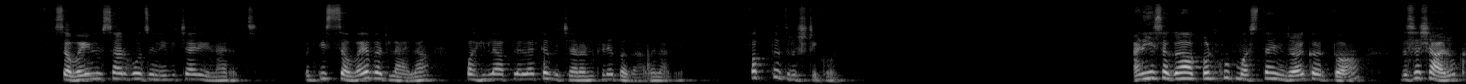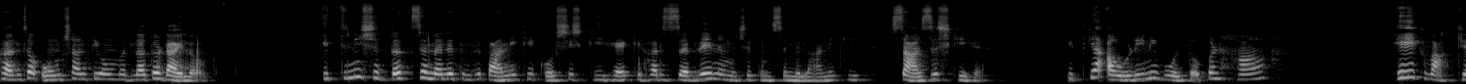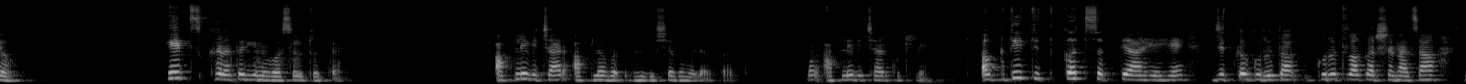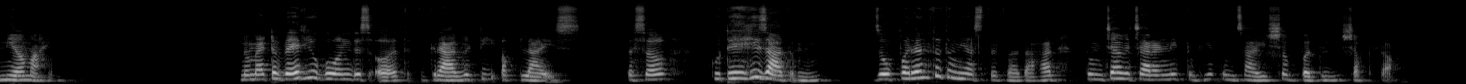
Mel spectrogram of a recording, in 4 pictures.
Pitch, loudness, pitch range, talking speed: 215 Hz, -31 LUFS, 190-245 Hz, 115 wpm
